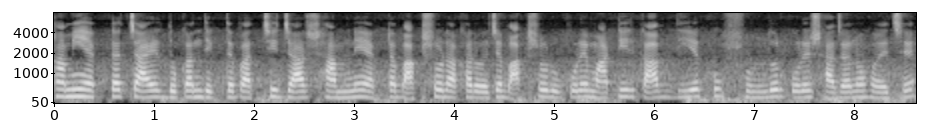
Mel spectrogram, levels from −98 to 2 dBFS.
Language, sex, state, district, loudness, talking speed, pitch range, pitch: Bengali, female, West Bengal, North 24 Parganas, -16 LUFS, 160 wpm, 200-225 Hz, 210 Hz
